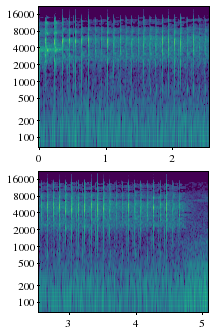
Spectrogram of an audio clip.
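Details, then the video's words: Lovebird in long ngekek, a training recording for other lovebirds: quick, regular high chips in a rattling stream, opening with a few sharper notes and stopping abruptly near the end. "Suara Burung Lovebird Ngekek Panjang untuk Masteran Lovebird Ngekek"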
